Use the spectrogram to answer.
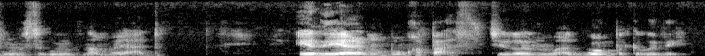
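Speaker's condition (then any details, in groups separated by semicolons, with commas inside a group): Spastic diplegic cerebral palsy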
